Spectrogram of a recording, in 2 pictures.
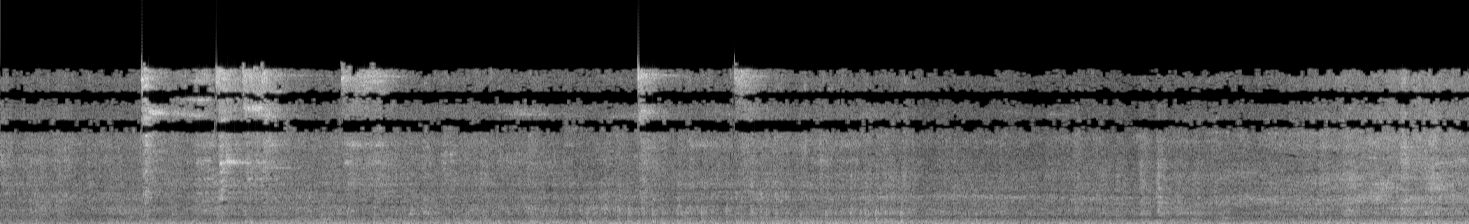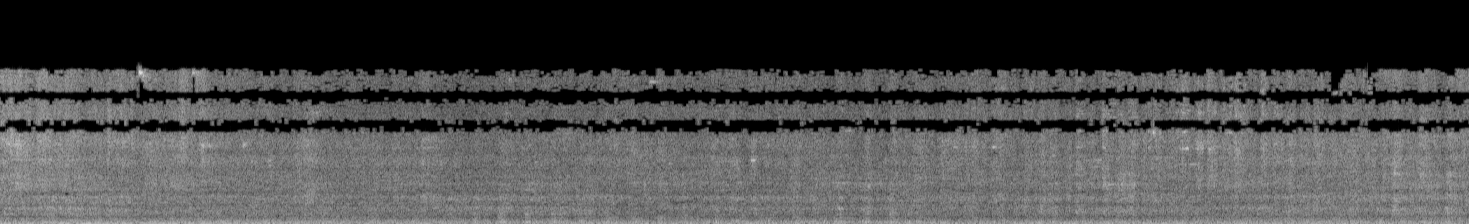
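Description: Freight train's cars (tank cars, hoppers, boxcars) rolling past close by: steel wheels on the rails making a steady low rumble.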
